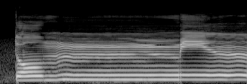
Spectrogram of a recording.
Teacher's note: تا کے بعد دو میم ہیں، پہلی ساکن اس کو چھوڑ دیں گے، دوسری میم جس کے اوپر یہ تشدید ہے تو اس کے ساتھ ہم نے تا کو ملانا ہے، ناک میں آواز پیدا کریں گے، پھر اس میم کو آگے نون ساکن کے ساتھ ملا دیں گے۔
